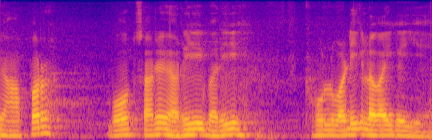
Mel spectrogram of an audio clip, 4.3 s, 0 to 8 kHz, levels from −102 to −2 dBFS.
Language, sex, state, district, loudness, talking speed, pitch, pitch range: Hindi, male, Uttar Pradesh, Shamli, -18 LUFS, 140 wpm, 110 Hz, 100-120 Hz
